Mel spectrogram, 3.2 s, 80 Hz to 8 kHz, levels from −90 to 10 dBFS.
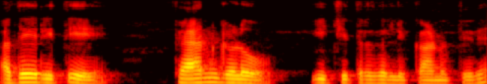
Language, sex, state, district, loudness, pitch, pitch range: Kannada, male, Karnataka, Mysore, -24 LUFS, 130 Hz, 115-135 Hz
